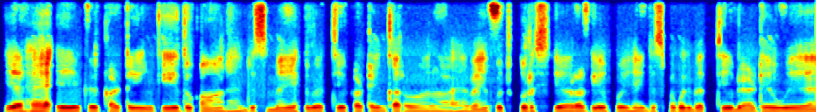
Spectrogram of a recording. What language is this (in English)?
Hindi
